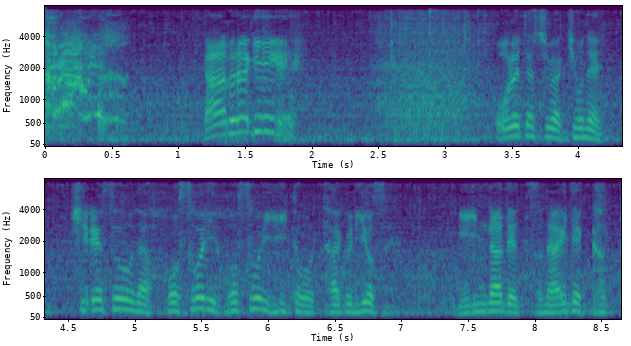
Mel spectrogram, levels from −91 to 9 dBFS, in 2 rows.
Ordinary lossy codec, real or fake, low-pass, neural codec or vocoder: none; fake; 7.2 kHz; vocoder, 22.05 kHz, 80 mel bands, HiFi-GAN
